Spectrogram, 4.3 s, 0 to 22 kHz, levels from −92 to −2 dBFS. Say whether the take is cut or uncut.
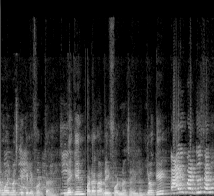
cut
